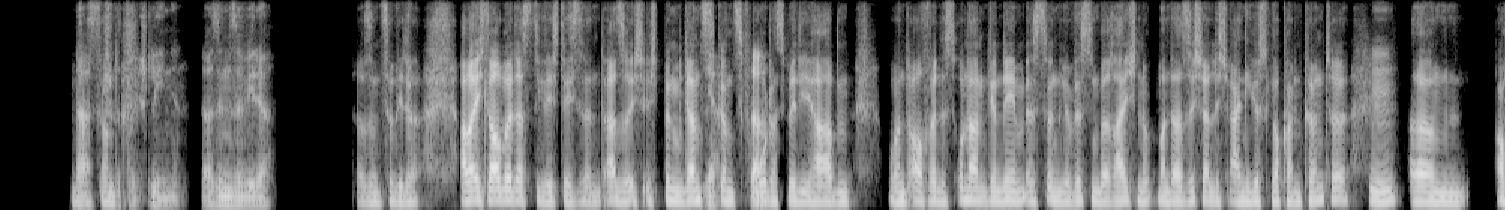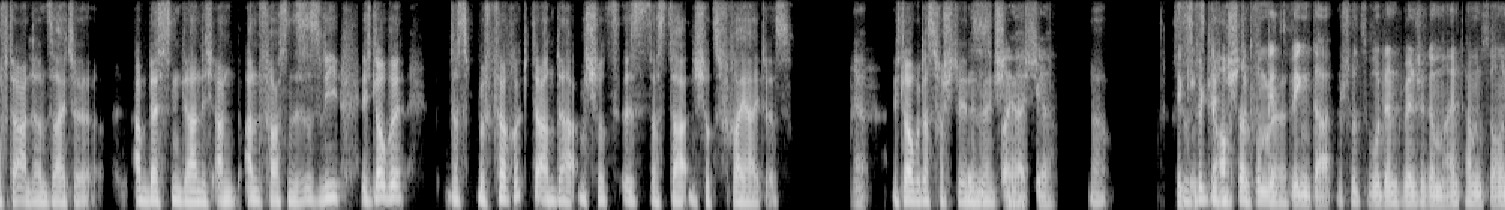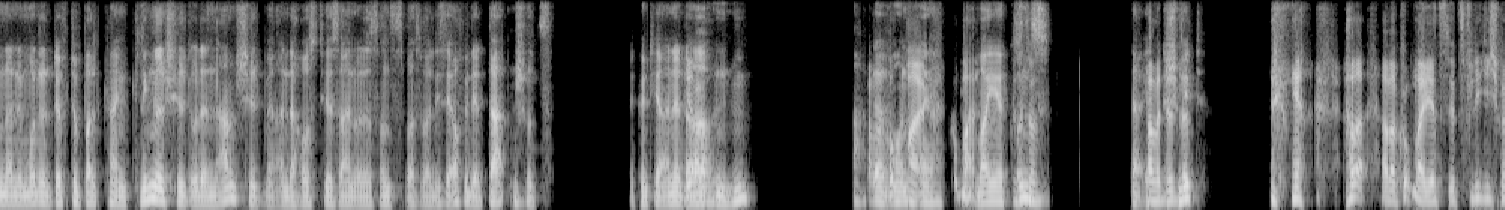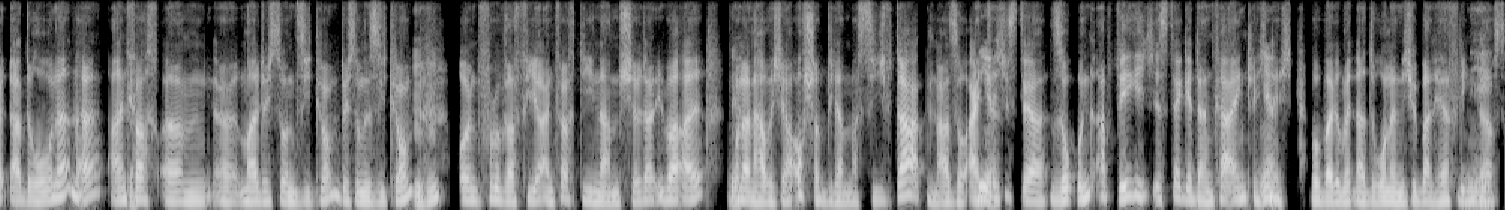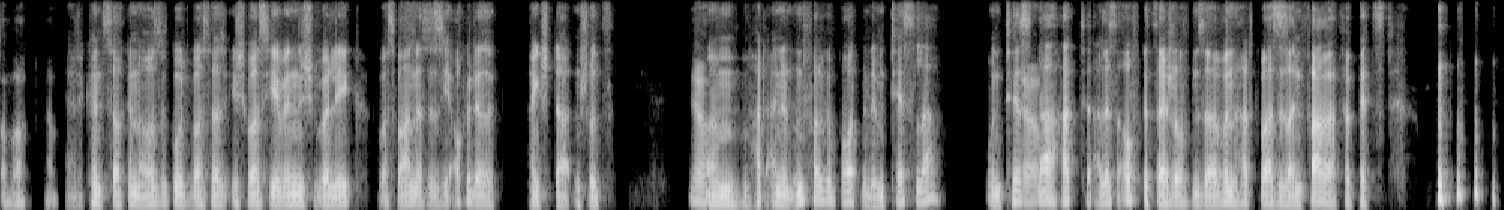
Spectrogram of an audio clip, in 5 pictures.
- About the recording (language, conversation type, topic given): German, unstructured, Wie wichtig ist dir Datenschutz im Internet?
- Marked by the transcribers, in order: laughing while speaking: "ja"; chuckle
